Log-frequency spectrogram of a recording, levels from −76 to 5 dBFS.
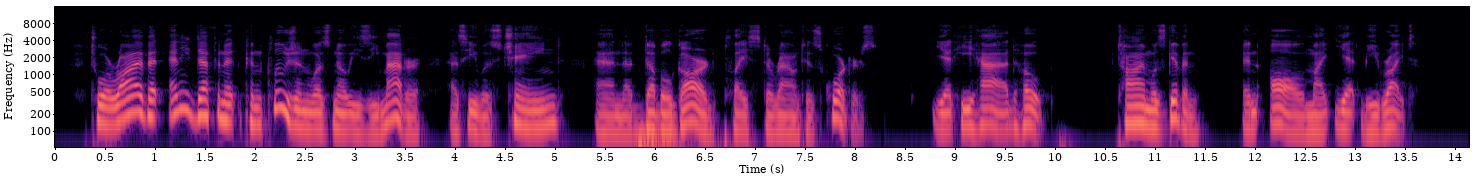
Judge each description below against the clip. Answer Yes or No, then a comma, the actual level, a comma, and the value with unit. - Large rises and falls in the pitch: Yes, wide, 6.1 semitones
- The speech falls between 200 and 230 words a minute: No, average, 145 wpm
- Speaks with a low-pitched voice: Yes, low, 105 Hz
